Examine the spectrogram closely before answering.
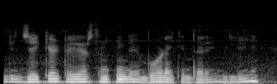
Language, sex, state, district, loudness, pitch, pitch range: Kannada, male, Karnataka, Koppal, -16 LUFS, 115 Hz, 110-125 Hz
